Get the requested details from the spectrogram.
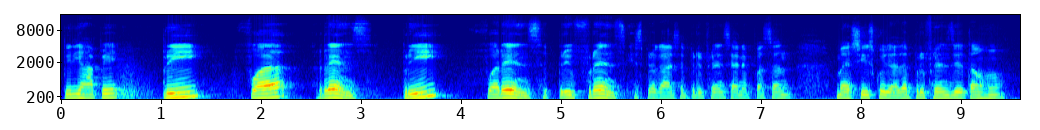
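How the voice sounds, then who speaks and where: A man from India teaching English pronunciation, slowly repeating words and spelling them letter by letter. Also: medium pitch, little pitch movement, mellow.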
